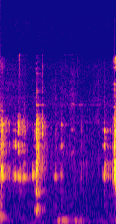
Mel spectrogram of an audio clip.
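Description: Faint scattered clicks and handling noises from a window being opened, with one brief louder knock or rub a little under a second in.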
